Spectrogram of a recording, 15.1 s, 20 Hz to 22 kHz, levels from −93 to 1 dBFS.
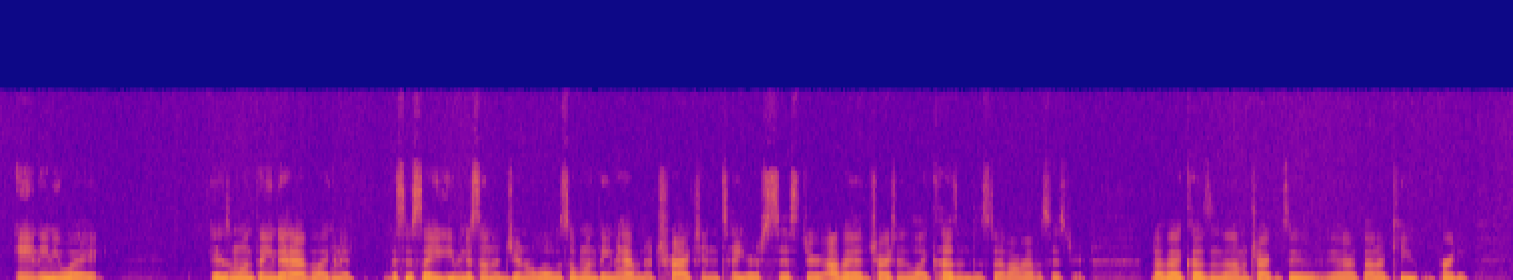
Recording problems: hiss; faint; throughout; 25 dB below the speech

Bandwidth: 14.5 kHz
